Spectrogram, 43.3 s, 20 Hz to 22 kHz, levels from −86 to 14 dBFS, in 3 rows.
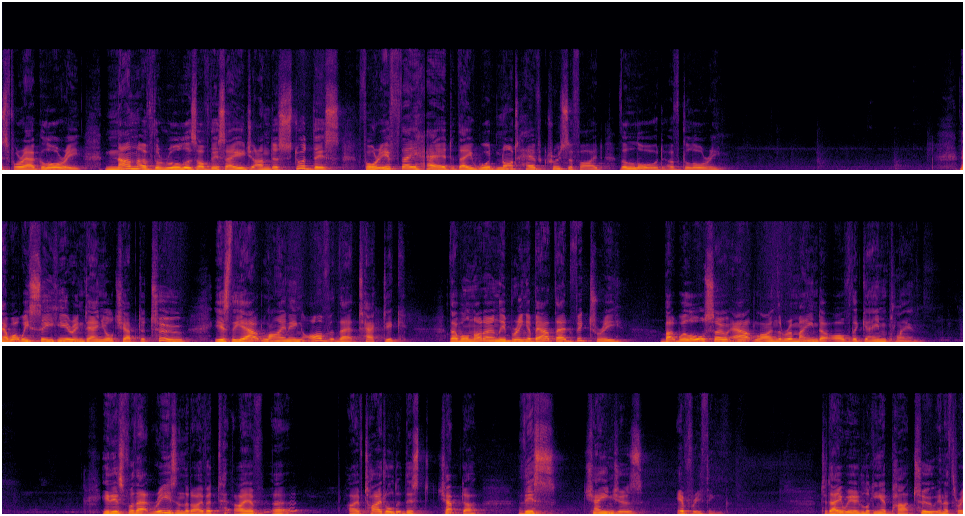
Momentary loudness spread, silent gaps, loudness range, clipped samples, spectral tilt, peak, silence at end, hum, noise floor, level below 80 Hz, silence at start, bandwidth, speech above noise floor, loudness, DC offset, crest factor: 12 LU; none; 7 LU; under 0.1%; -6.5 dB/octave; -4 dBFS; 0 s; none; -63 dBFS; -54 dBFS; 0 s; 16 kHz; 42 dB; -21 LUFS; under 0.1%; 18 dB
